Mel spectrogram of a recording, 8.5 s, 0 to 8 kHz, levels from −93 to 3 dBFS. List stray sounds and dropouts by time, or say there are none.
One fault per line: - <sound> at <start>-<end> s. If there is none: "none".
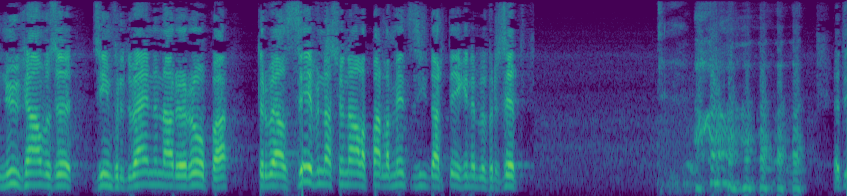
- laugh at 6.6-8.1 s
